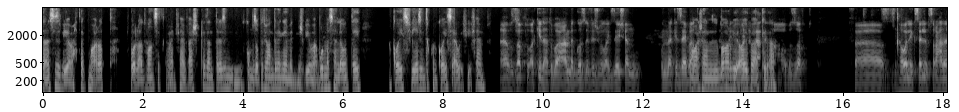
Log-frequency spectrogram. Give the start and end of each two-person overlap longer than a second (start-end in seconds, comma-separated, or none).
12.9-14.7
